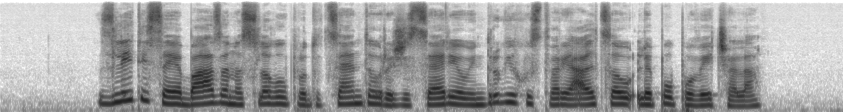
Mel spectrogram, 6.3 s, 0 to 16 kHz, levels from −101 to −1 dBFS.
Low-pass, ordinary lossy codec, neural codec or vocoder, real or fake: 14.4 kHz; none; vocoder, 44.1 kHz, 128 mel bands, Pupu-Vocoder; fake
